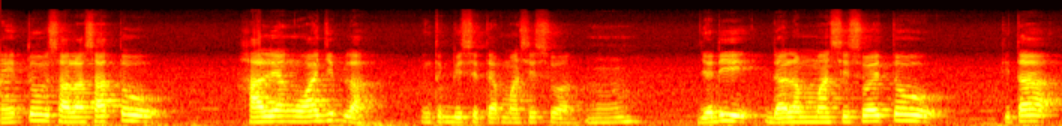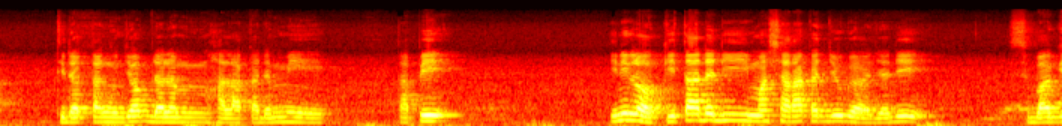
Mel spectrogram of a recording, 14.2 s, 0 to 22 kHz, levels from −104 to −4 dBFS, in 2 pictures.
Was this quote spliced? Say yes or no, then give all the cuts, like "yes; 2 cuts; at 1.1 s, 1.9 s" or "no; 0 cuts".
no; 0 cuts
